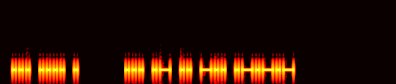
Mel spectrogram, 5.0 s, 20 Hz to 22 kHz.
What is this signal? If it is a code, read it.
Morse code, heard as a keyed tone, about 28 wpm, 700 Hz. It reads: SHE SAID.
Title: 2x Word-Spacing - Sentences from Top 400 Words - 28wpm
